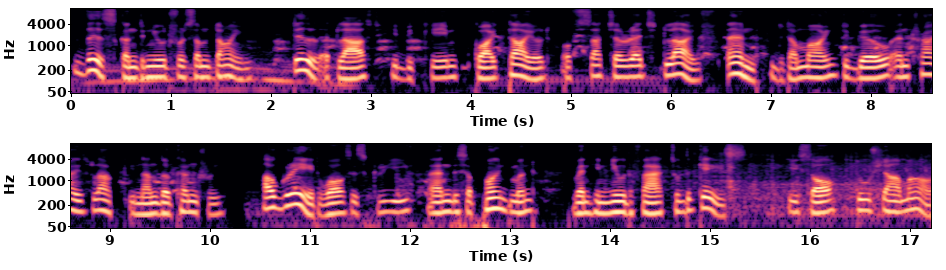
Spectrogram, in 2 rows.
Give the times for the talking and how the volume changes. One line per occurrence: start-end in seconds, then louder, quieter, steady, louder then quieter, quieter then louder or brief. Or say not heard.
0.0-17.1 steady.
